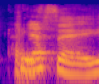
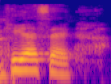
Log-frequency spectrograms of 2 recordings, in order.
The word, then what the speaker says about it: Kiese: Kiese, yeah. – Kiese.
